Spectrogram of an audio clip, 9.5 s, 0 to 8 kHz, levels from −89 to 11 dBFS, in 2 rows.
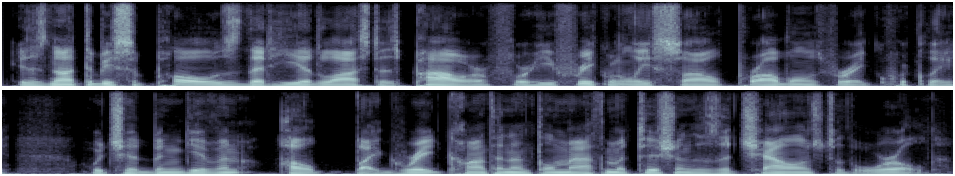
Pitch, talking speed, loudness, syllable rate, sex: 110 Hz, 215 wpm, -19 LUFS, 6.1 syllables/s, male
